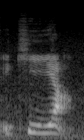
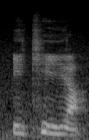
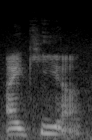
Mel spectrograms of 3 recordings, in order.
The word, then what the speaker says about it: IKEA: You should probably also know how IKEA is pronounced in Swedish, and it's pronounced IKEA. IKEA, not IKEA.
